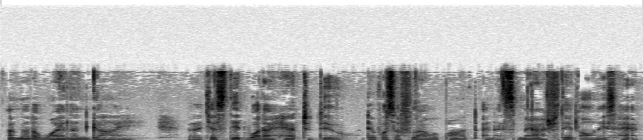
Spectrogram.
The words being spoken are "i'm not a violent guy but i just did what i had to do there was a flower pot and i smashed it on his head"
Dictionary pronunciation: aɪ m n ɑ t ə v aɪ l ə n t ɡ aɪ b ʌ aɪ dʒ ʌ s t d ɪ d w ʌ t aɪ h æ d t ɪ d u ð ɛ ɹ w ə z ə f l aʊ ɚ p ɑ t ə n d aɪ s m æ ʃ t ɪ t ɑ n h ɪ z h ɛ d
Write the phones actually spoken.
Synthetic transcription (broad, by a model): aɪ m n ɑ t ə w aɪ l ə n ɡ aɪ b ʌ aɪ dʒ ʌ s d ɪ d w ʌ t aɪ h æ d t ɪ d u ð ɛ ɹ w ə z ə f l aʊ ɚ p ɑ t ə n aɪ s m æ ʃ t ɪ t n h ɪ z h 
